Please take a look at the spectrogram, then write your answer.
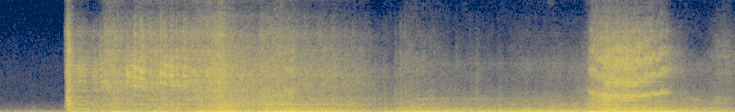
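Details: Aging Cadillac: starter churns for several seconds with slow, uneven turnover before the engine finally catches and runs; hard start, cause not pinned down.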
